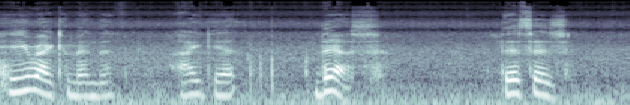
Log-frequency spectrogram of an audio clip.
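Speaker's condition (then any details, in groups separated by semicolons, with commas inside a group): ALS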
